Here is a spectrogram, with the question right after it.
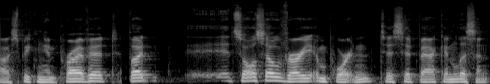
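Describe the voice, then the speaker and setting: In a very clean recording with a silent background, a man speaks in an unremarkable speaking voice. His pitch is medium with ordinary pitch variation, and his pace is moderate. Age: 60s. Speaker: physician. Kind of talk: interview.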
